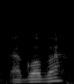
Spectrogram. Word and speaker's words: Agoba: in this project yes my name is agoba yes that is the correct pronunciation I am the program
